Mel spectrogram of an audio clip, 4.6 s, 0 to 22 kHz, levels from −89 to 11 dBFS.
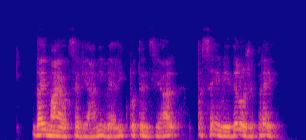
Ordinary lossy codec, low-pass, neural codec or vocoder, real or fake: Opus, 32 kbps; 7.2 kHz; none; real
